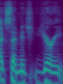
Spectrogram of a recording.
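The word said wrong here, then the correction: Midge Ure: Midge Yor, sorry.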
